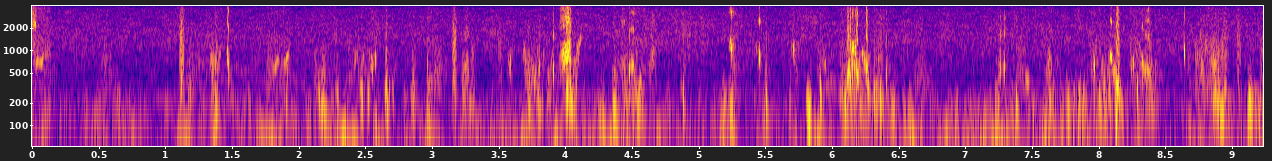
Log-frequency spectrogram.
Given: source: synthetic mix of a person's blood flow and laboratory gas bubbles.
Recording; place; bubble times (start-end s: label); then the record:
Doppler ultrasound of blood flow; subclavian vein
0.00-0.13 s: bubbles
1.15-1.51 s: bubbles
1.75-1.95 s: bubbles
2.11-2.31 s: bubbles
2.41-2.75 s: bubbles
2.83-2.90 s: bubbles
2.96-3.06 s: bubbles
3.21-3.33 s: bubbles
3.56-3.62 s: bubbles
3.67-4.12 s: bubbles
4.33-4.67 s: bubbles
4.85-4.94 s: bubbles
5.21-5.31 s: bubbles
5.42-5.56 s: bubbles
5.68-5.77 s: bubbles
5.88-5.96 s: bubbles
6.04-6.50 s: bubbles
7.21-7.49 s: bubbles
7.58-7.71 s: bubbles
7.93-8.48 s: bubbles
8.62-8.68 s: bubbles
8.71-8.98 s: bubbles
9.20-9.24 s: bubbles
From the record:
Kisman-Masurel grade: 232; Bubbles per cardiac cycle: several, 3 to 8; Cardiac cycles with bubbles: 50 to 99%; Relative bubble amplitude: moderate (0.250 to 0.450); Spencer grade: 3 (all of the cardiac periods contain showers or single bubble signals, but not dominating or overriding the cardiac motion signals); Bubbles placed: anywhere in the cardiac cycle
